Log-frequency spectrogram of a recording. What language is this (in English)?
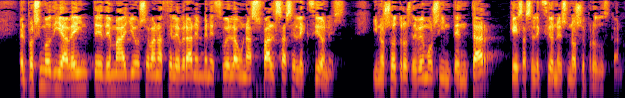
Spanish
